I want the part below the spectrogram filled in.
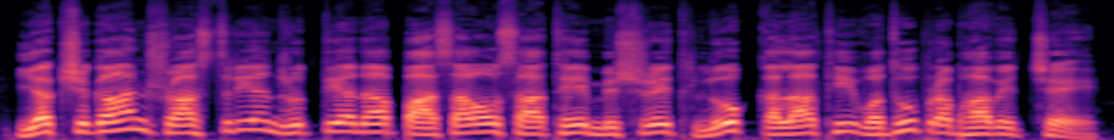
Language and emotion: Gujarati, neutral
